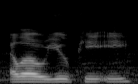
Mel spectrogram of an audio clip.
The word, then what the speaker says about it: loupe: I think it's pronounced loop. Loupe. Pretty sure it's a loop.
